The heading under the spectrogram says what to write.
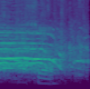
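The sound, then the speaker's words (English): A church audience cheers and whoops in a brief, loud burst of many overlapping voices, with some clapping mixed in, fading slightly toward the end, answering the preacher's call to clap and cheer for Ireland during a morning service. “If however you feel it's in Ireland somewhere, then feel free to clap and cheer.”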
